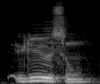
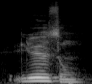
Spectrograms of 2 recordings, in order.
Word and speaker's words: Lösung: 그 다음 이제 오음라우트 발음인데요. 이거는 으 발음을 합니다. 으. 그래서 입 모양은 오를 유지를 한 채 왜 한국어로 왜 발음 있죠? 그렇게 발음을 해주시면은 그나마 비슷한 발음이 나온다고 보시면 되겠습니다. 그래서 제 단어 예시를 보면은 Österreich, Österreich, Lösung, Lösung 이렇게 됩니다.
